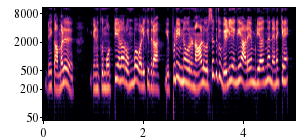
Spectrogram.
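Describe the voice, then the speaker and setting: A woman voicing a bickering older mother-in-law in a cartoon comedy, scolding with quick sarcasm. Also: high-pitched, dry recording, clean studio sound, lightly acted.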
